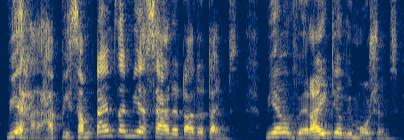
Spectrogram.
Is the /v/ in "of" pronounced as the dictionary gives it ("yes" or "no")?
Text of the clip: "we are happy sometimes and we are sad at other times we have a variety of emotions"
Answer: yes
